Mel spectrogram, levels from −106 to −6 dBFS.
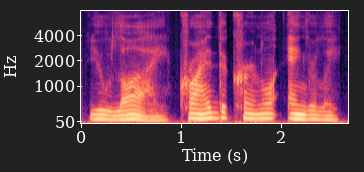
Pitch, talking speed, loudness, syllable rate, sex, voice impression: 115 Hz, 135 wpm, -16 LUFS, 4.3 syllables/s, male, masculine, adult-like, slightly thin, weak, slightly muffled, raspy, calm, reassuring, kind, modest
